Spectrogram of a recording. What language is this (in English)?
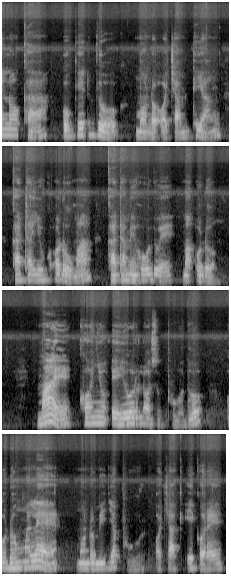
Luo (Kenya and Tanzania)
